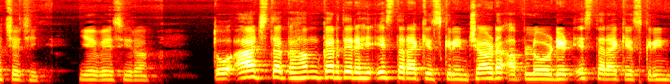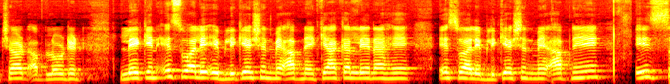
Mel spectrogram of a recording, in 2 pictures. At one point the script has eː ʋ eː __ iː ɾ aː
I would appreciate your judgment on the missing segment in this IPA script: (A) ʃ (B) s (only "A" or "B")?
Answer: B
